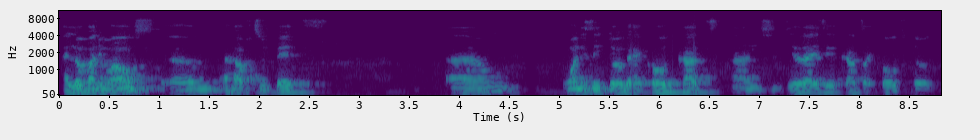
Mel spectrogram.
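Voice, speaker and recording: Male tech evangelist, Nigerian accent, slightly low voice, roomy and somewhat dull recording. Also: steady tone. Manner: unhurried, many um fillers. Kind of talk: conference presentation.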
